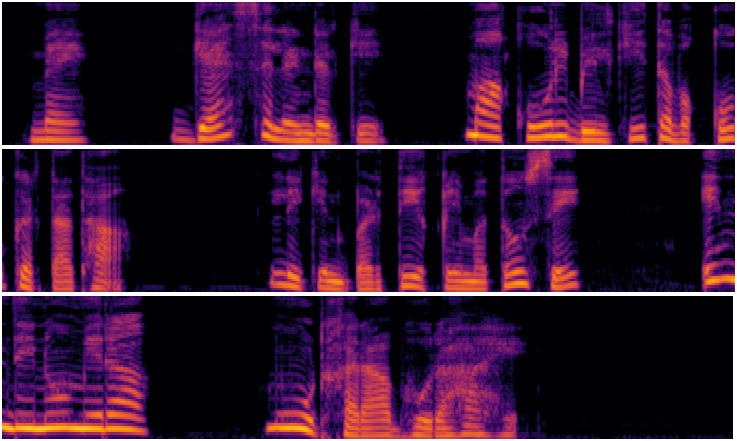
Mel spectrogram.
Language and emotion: Urdu, sad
